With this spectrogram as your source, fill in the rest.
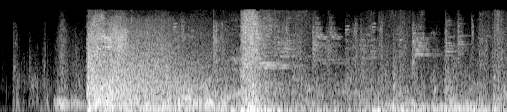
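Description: Game spell effects crash and whoosh in a fight.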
